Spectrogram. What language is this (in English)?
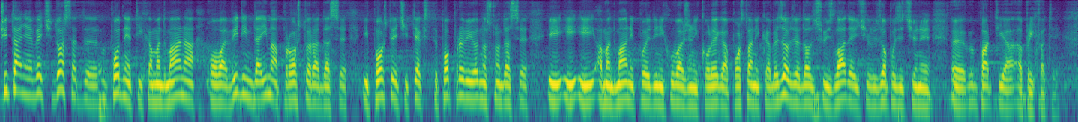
Serbian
